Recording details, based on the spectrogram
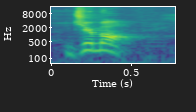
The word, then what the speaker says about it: Jermall: Jermall. That's what I said, right? I said Jamal or Jermall. – Yeah, I was just making sure you had it pronounced correctly. Jermall.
